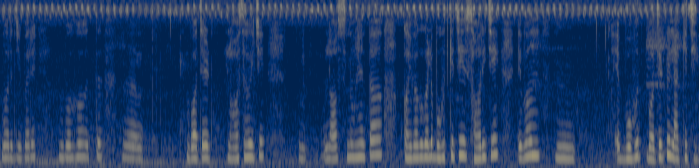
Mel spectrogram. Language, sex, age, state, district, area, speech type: Odia, female, 18-30, Odisha, Ganjam, urban, spontaneous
